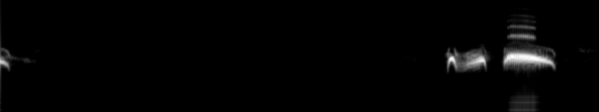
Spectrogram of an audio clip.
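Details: Spotted dove cooing meant to lure wild doves: after a long silence, one low phrase near the end, a short wavering note followed by a fuller drawn coo that falls away; a clipped fragment opens the recording.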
